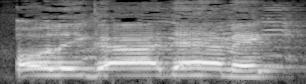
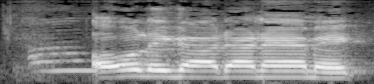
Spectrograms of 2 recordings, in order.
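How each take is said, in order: First: The word is said without the 'dy' syllable. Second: The word is said with the 'dy' syllable. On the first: The speaker calls it wrong. "I ain't say oli. It's oligodamic" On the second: The speaker calls it right. "Actually, it's oligodynamic"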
